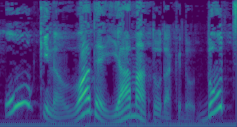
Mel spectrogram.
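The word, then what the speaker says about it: 大和: あれは、もう大きな和と書いて、ヤマトって読むしかないんですよ。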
